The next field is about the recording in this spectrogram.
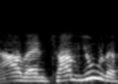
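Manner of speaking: angry, losing temper, temper boiling over. Answering a caller who has the wrong number: losing temper. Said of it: "temper, temper".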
